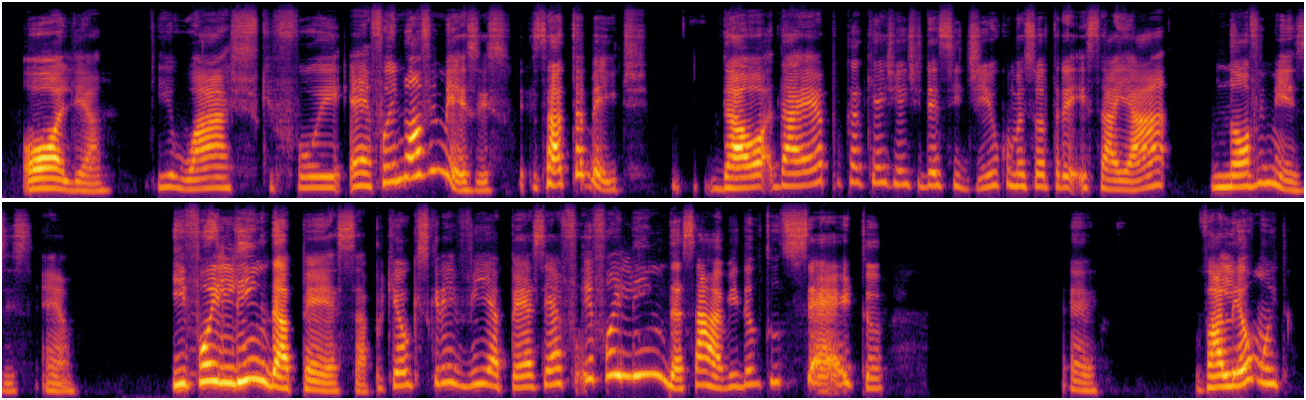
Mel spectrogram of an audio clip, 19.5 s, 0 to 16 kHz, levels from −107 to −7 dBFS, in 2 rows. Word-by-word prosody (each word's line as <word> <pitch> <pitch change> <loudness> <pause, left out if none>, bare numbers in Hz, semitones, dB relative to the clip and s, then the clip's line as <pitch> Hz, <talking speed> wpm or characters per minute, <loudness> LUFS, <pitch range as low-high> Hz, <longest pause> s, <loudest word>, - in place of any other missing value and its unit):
Olha, 165 -6 +4 0.4
eu 205 -4 -10
acho 195 +2 -3
que 195 - -23
foi 205 +1 -9
é 235 +1 -2
foi 300 +7 -6
9 395 +6 +5
meses, 150 0 -7 0.2
exatamente. 225 - -1 0.4
Da 195 0 +5 0.2
o - - -15
da 235 +2 +1
época 300 +3 -8
que 290 - -17
a 295 - -10
gente 260 -4 -15
decidiu, 230 -2 -10
começou 225 -3 -8
a - - -10
tre 210 -1 -9
ensaiar, 180 +3 -3 0.3
9 215 +5 -2
meses, 150 - -10
é. 145 -2 -11 0.8
E 270 +2 +4
foi 315 +6 +7
linda 310 - +7
a 195 - +4
peça, 150 -7 -6
porque 195 - -8
eu 240 - -2
que 245 - -16
escrevi 275 -3 -7
a 235 - -1
peça 215 +2 -5
e - - -1
a 280 - -3
e 370 -3 -5
foi 435 +5 +2
linda, 425 - 0
sabe, 220 -1 +1
deu 260 +3 -10
tudo 305 +1 -12
certo. 245 - -5 1.4
É, 150 -4 -11 0.7
valeu 220 - +3
muito. 280 -5 -5
225 Hz, 145 wpm, -25 LUFS, 190-275 Hz, 1.4 s, foi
